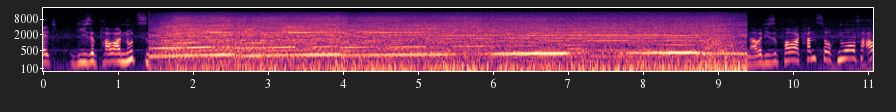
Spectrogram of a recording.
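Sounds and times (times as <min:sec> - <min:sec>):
motorcycle engine accelerating: 0:01.4 - 0:09.4
rush of wind: 0:01.4 - 0:09.4.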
